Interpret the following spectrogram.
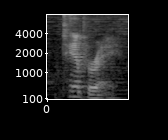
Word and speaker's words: Tampere: One is from Wembley, and the other one is from Tampere. Hold on, I pulled up the pronunciation.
